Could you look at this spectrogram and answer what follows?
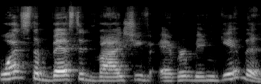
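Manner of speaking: ordinary talk, nothing marked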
